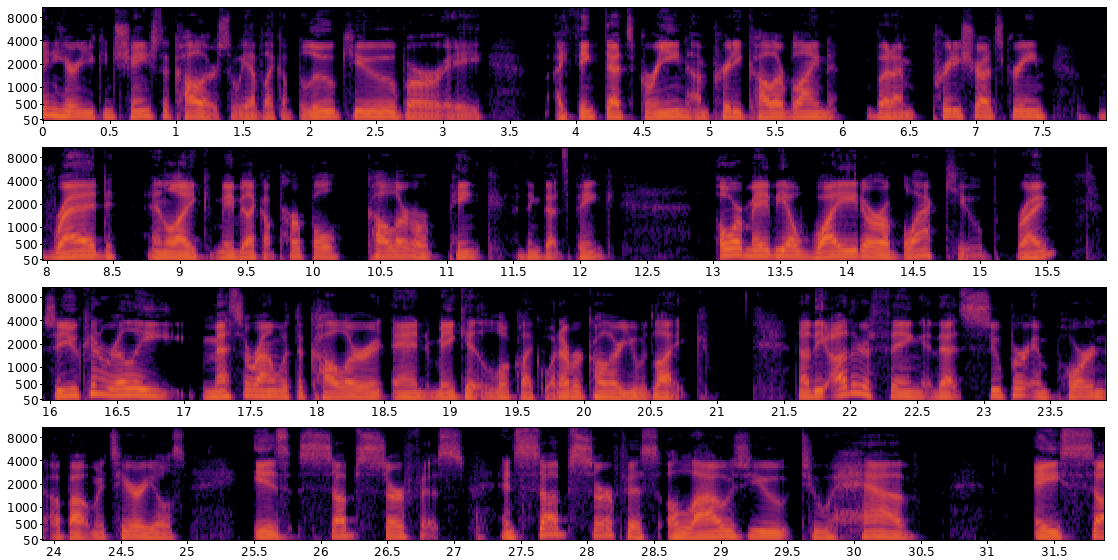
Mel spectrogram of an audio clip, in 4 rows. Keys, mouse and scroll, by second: 5.5 click, 13.8 click, 15.9 click, 16.5 click, 21.7 click, 23.5 click, 24.0 click, 31.2 click.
